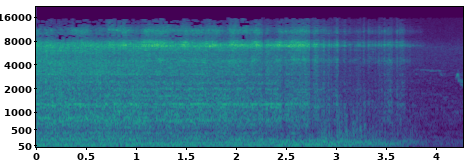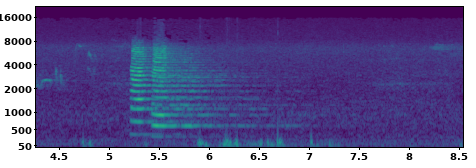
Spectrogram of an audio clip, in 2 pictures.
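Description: A loud steady din that stops abruptly almost four seconds in, followed about a second later by a train horn giving one blast of about a second and a half, dipping slightly in pitch at its start.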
